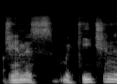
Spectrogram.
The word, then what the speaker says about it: McGeachin: The governor of Idaho, Brad Little, beat the insane Trump-endorsed lieutenant governor, Janice McGeachin.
